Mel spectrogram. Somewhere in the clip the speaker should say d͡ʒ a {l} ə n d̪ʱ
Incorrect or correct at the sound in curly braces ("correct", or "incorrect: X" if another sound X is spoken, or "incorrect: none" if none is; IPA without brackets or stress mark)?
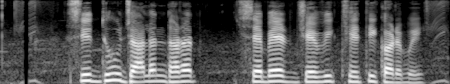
correct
